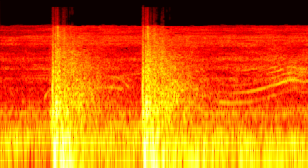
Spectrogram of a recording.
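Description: A thrown bomb explodes twice in The Last of Us, two loud sharp blasts about a second apart over a steady background of game ambience, with no talk.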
